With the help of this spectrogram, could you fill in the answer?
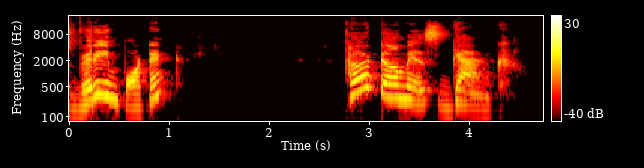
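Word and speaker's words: gangue: important third term is gank spelling g-a-n-g-u-e gangu but we pronounce it as gang what is gang the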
